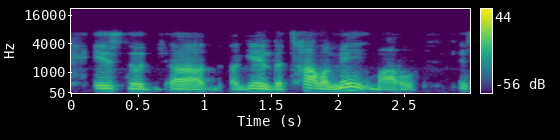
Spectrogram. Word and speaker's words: Ptolemaic: of me because with the p is silent so PT right ptolemaic uh the ptolemaic model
